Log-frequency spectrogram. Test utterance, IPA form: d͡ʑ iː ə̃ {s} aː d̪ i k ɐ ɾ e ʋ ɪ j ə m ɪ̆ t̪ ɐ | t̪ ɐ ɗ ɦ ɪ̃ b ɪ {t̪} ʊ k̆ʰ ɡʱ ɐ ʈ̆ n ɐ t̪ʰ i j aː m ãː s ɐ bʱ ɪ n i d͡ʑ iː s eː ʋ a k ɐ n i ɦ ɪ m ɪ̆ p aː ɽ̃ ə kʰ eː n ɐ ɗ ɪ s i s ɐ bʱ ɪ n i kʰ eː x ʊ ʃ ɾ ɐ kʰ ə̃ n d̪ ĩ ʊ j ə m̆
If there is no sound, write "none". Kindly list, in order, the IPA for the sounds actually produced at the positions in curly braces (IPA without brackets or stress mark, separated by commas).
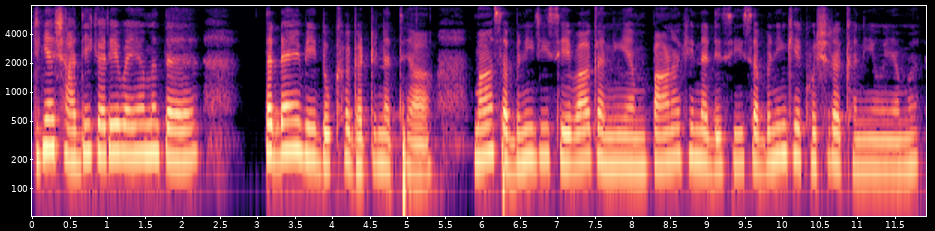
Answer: ʃ, d̪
